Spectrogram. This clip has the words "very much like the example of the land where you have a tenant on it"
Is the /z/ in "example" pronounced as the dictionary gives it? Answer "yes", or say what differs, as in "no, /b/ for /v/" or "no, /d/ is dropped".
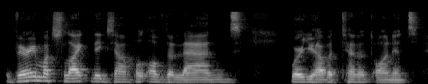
yes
